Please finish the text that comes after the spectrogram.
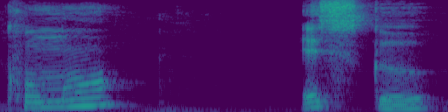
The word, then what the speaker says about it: comment est-ce que: Guys, it is pronounced like that. Comment est-ce que, you must do liaison here. Te and e, they are meeting each other, so you must do liaison here. You must mix each other, the pronunciation.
